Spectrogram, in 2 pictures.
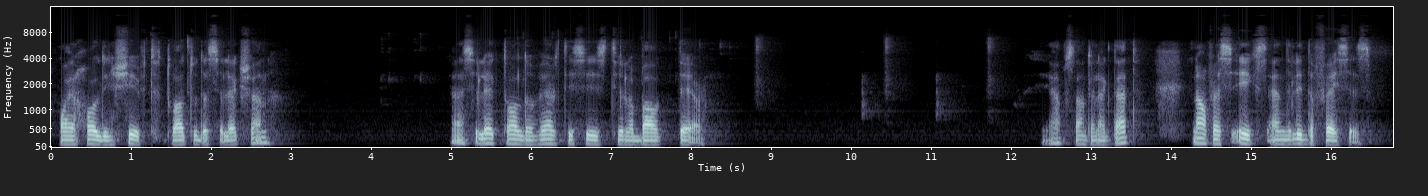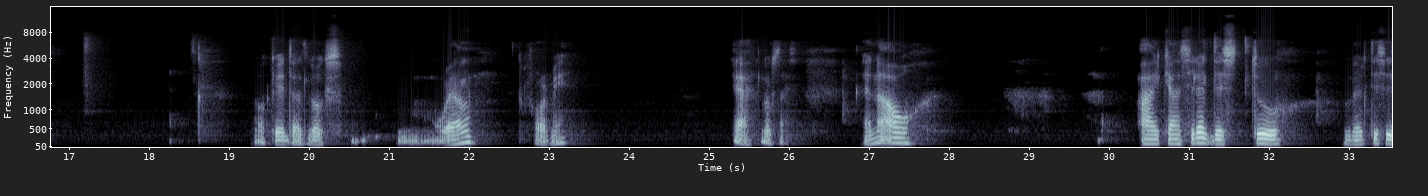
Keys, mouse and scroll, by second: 0.9 shift+right click, 1.2 shift+right click, 1.8 middle click, 3.1-3.5 scroll up 3, 4.1 shift+right click, 4.5 shift+right click, 5.0-5.4 scroll down 3, 5.8 shift+right click, 6.2 shift+right click, 7.2 shift+right click, 7.7 shift+right click, 8.6 z, 8.8 middle click, 10.4 middle click, 11.2-11.7 scroll down 1, 11.7 middle click, 11.7 scroll down 1, 13.2 z, 14.7 x, 17.2 middle click, 30.5-31.3 scroll up 3, 31.3 shift+middle click, 31.3 scroll up 1, 31.7 middle click.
